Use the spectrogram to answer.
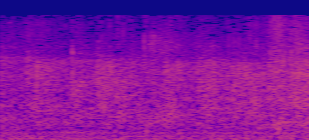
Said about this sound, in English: That's a good applause for a tithing sermon. I'll take it, right?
